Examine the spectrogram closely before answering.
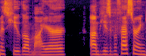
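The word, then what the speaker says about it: Meijer: who are from Michigan Meyer is spelled like the uh chain of stores in Michigan a fun little thing that only Michigan people will understand Meer is spelled m e i j r um yes fantastic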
